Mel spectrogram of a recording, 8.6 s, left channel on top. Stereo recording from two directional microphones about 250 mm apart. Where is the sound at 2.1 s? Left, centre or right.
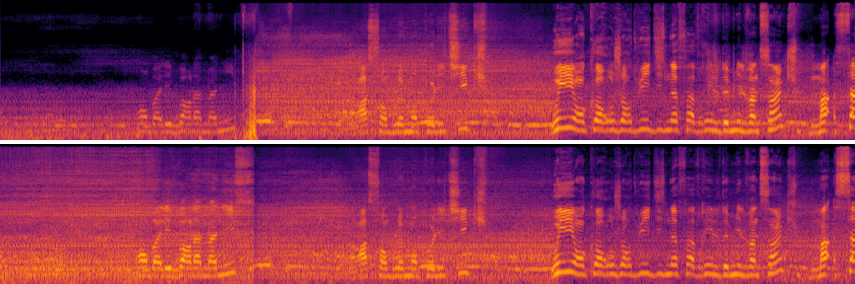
Right.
